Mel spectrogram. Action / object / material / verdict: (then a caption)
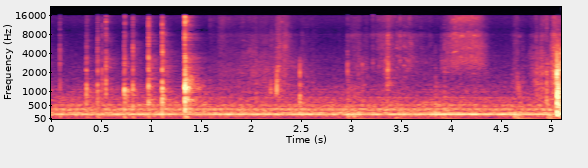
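tap / glossy paper magazine / paper / none. A thin glossy paper magazine held in the hand has its pages flipped and riffled with long red-painted nails and fingertips, above a stack of magazines on the table below. Soft crinkling paper rustles and light nail taps sound over a steady low hum, with brighter, sharper page snaps standing out near the start and at the end.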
